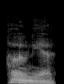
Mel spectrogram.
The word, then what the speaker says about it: Honea: third year as sheriff honea rhymes with tony has become something of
